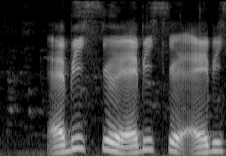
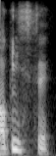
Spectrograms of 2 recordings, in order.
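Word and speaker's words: Abyss: 스펙터 에비스 월드가 뭐야? 에비 맞나? 근데 스펠링은 틀릴 수 있을걸요? 이거 어 이거네. 지면은 세 개? 어비스 에비스가 아니라 어비스. 어비스.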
